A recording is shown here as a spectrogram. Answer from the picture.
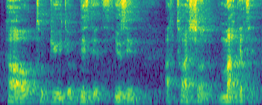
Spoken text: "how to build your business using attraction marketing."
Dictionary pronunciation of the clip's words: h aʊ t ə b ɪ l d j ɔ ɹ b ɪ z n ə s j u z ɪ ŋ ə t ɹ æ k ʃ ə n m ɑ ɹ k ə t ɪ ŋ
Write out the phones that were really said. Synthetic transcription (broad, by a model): h aʊ t ə b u d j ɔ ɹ b ɪ z n ə s j u z ɪ ŋ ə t æ ʃ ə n m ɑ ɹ k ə t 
